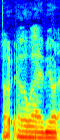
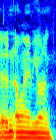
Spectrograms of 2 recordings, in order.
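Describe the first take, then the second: First: Talking mid-yawn. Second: Said in the usual way. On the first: Real, not acted. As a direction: say it through a yawn.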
